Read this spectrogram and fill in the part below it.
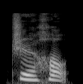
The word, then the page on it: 滞后: zhì hòu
